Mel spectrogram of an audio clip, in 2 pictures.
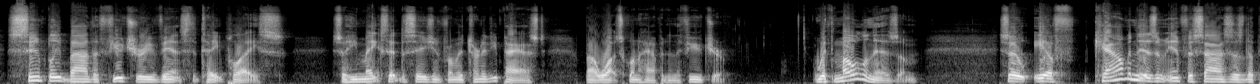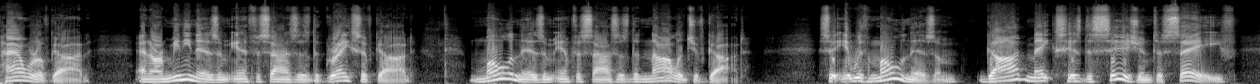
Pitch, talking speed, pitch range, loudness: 125 Hz, 135 wpm, 110-145 Hz, -9 LUFS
